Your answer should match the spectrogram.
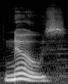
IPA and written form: nøːs (Neus)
